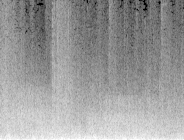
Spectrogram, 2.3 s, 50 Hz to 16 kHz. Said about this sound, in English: When the dynamite exploded, the rails were left bent and curled, with 20 feet of track destroyed.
